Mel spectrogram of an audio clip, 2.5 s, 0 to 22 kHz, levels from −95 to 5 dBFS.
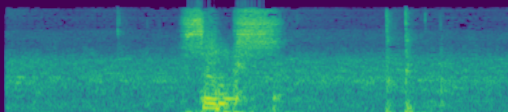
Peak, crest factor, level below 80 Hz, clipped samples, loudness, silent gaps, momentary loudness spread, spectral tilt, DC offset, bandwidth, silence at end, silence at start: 0 dBFS; 14 dB; -36 dBFS; 0.1%; -10 LUFS; none; 20 LU; -2.5 dB/octave; under 0.1%; over 20 kHz; 0 s; 0.05 s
